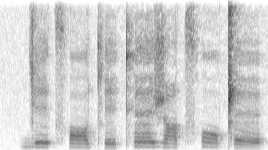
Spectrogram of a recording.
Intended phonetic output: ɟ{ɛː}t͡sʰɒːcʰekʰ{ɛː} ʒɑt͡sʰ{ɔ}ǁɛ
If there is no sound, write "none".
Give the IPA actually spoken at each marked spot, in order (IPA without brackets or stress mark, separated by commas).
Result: eː, ɛː, ɔ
